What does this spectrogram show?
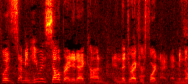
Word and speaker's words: Cannes: It's pronounced Can. Oh, Cannes. Yes. What are we saying? I think we might have said Con. It's Cannes. Whatever.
